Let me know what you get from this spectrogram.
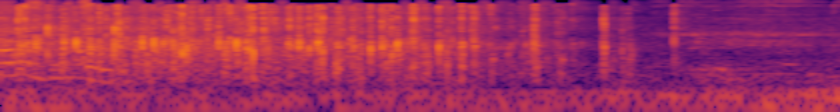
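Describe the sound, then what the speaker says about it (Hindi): Protest crowd in Dungarpur, Rajasthan clapping for the SP, a scattered patter of claps mixed with crowd murmur and voices, moderately loud and thinning after the first two seconds. "इसके लिए एसपी साहब के लिए तालियां बजा दो भैया।"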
